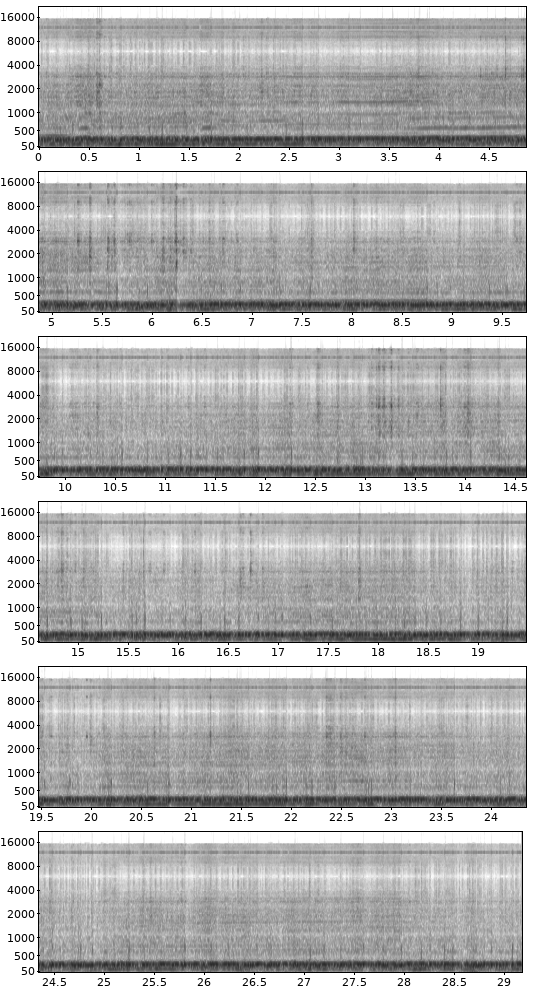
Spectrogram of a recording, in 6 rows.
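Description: Citroën SM Bandama rally car's Maserati V6 engine running hard and steady under load, heard from inside the cabin as a loud, continuous drone, with the pitch rising slightly a few seconds in.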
